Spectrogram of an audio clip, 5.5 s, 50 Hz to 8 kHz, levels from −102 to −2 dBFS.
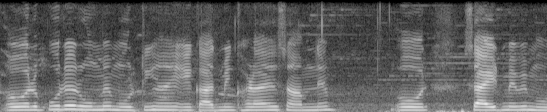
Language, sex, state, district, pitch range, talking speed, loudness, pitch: Hindi, female, Bihar, Gaya, 220-235 Hz, 175 wpm, -23 LUFS, 225 Hz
